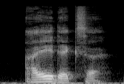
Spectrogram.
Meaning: 1. A small lizard, especially of the Lacertidae family 2. Lacerta (astronomical constellation)
- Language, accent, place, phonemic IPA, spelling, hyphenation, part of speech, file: German, Germany, Berlin, /ˈaɪ̯dɛksə/, Eidechse, Ei‧dech‧se, noun, De-Eidechse.ogg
